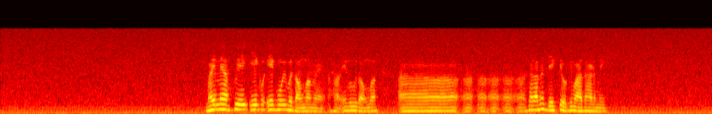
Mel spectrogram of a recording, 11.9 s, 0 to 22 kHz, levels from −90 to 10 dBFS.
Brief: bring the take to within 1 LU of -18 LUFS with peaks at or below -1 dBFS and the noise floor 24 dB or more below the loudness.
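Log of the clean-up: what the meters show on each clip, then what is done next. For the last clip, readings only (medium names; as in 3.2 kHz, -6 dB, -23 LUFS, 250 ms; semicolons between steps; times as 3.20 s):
hum 60 Hz; highest harmonic 240 Hz; hum level -36 dBFS; noise floor -38 dBFS; noise floor target -46 dBFS; loudness -21.5 LUFS; peak level -4.5 dBFS; loudness target -18.0 LUFS
-> de-hum 60 Hz, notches 4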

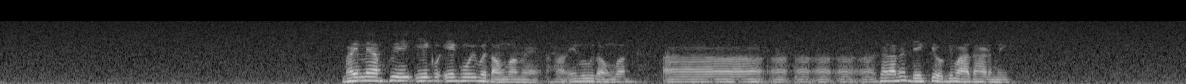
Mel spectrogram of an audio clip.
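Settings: hum not found; noise floor -41 dBFS; noise floor target -46 dBFS
-> noise print and reduce 6 dB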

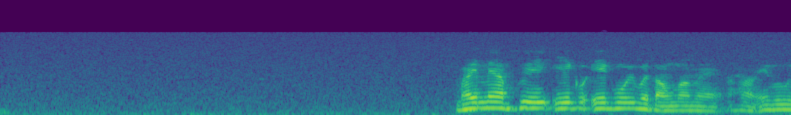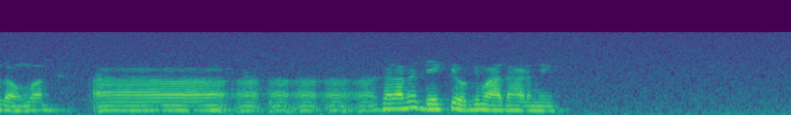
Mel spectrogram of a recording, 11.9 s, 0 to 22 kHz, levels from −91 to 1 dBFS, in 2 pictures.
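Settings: noise floor -47 dBFS; loudness -22.0 LUFS; peak level -3.5 dBFS; loudness target -18.0 LUFS
-> trim +4 dB; peak limiter -1 dBFS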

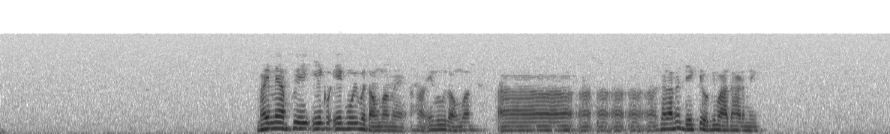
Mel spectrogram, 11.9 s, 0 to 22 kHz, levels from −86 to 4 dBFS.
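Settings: loudness -18.0 LUFS; peak level -1.0 dBFS; noise floor -43 dBFS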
